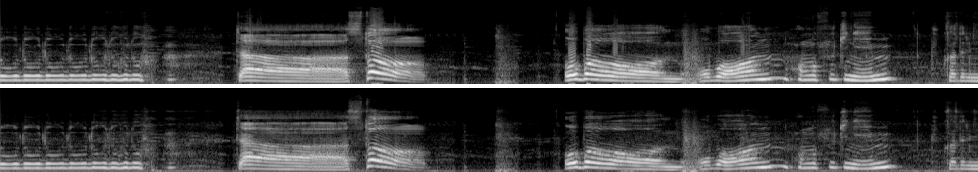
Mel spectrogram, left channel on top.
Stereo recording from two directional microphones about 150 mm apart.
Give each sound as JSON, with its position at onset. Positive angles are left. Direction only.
{"t": 0.0, "sound": "a sound", "side_deg": 10}
{"t": 2.3, "sound": "speech", "side_deg": 15}
{"t": 5.6, "sound": "speech", "side_deg": 35}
